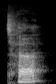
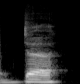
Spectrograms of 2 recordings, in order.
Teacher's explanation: the letter T and the letter D so that will be a tough which is voiceless and the duh which is voiced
